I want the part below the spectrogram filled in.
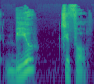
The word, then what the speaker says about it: beautiful: Gardez pour voir que l'accent tombé sur le premier syllabe là. That was beautiful.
